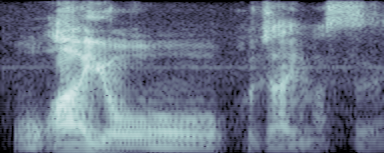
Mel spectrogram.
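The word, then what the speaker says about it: おはようございます: 오하요 우 고자이마스 근데 이 우가 이 단어 가운데 오잖아요. 그럼 발음을 안 해요. 지워야 돼요. 대신 이제 장음 처리하죠. 그래서 오하요 고자이마스가 된다는 거죠.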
